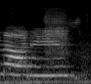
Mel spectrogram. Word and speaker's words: nadis: I got naughty nadis. It's not spelled like that, but it sounds like that.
